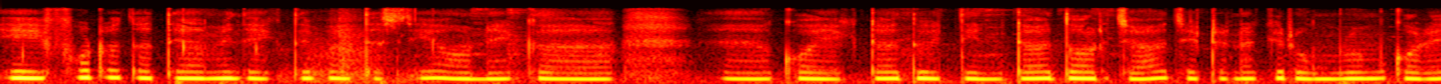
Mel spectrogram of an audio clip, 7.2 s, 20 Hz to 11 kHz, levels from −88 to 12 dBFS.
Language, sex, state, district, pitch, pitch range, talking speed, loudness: Bengali, female, Tripura, West Tripura, 250 Hz, 240-255 Hz, 140 wpm, -17 LUFS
